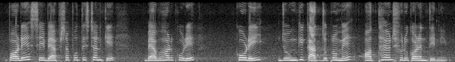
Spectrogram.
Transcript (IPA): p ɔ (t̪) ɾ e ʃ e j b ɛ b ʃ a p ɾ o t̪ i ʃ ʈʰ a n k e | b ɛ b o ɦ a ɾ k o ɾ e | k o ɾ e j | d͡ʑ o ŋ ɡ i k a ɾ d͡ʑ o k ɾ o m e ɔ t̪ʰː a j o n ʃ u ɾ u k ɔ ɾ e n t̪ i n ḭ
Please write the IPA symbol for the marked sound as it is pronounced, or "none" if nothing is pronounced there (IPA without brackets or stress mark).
none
